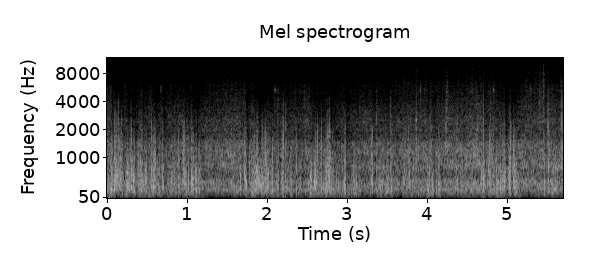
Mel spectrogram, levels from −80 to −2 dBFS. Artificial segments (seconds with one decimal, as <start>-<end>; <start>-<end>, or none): 1.2-2.3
